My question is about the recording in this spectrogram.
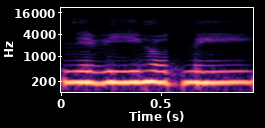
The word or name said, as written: nevýhodný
